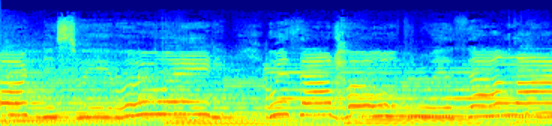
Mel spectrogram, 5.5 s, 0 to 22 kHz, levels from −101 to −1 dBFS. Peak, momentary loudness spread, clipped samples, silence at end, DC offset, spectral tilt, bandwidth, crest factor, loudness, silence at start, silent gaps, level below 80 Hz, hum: -12 dBFS; 3 LU; under 0.1%; 0 s; under 0.1%; -6 dB/octave; 12.5 kHz; 14 dB; -26 LUFS; 0 s; none; -46 dBFS; none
